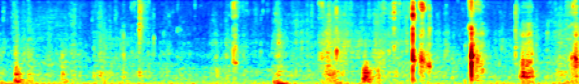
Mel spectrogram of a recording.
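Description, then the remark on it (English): Someone bites and chews a raw carrot while taste-testing and scoring carrots, with a series of crisp, irregular crunches spread over several seconds and no talking. “Good crunch on there.”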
